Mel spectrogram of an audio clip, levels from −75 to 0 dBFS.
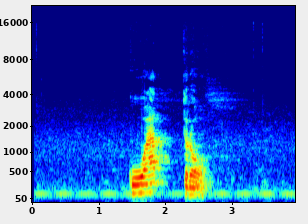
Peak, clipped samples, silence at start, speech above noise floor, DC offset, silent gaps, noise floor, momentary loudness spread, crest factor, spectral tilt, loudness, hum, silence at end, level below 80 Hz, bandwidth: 0 dBFS; under 0.1%; 0.4 s; 29 dB; under 0.1%; none; -42 dBFS; 17 LU; 18 dB; -8 dB/octave; -14 LUFS; none; 0.4 s; -56 dBFS; 10 kHz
